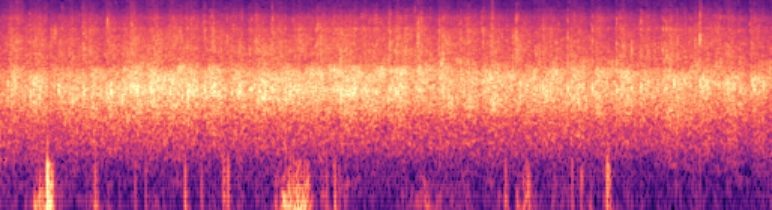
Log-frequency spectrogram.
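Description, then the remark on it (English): Steady, dense applause from an audience for the storytellers of a storytelling evening, a continuous wash of clapping that holds at an even level for about ten seconds, with a few low thumps beneath it. “Let's give one more round of applause for all of our storytellers.”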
